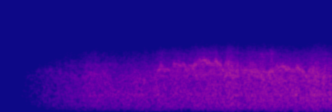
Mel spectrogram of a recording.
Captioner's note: wind howling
